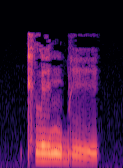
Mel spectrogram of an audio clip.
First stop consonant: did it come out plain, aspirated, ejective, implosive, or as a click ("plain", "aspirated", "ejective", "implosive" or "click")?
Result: aspirated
